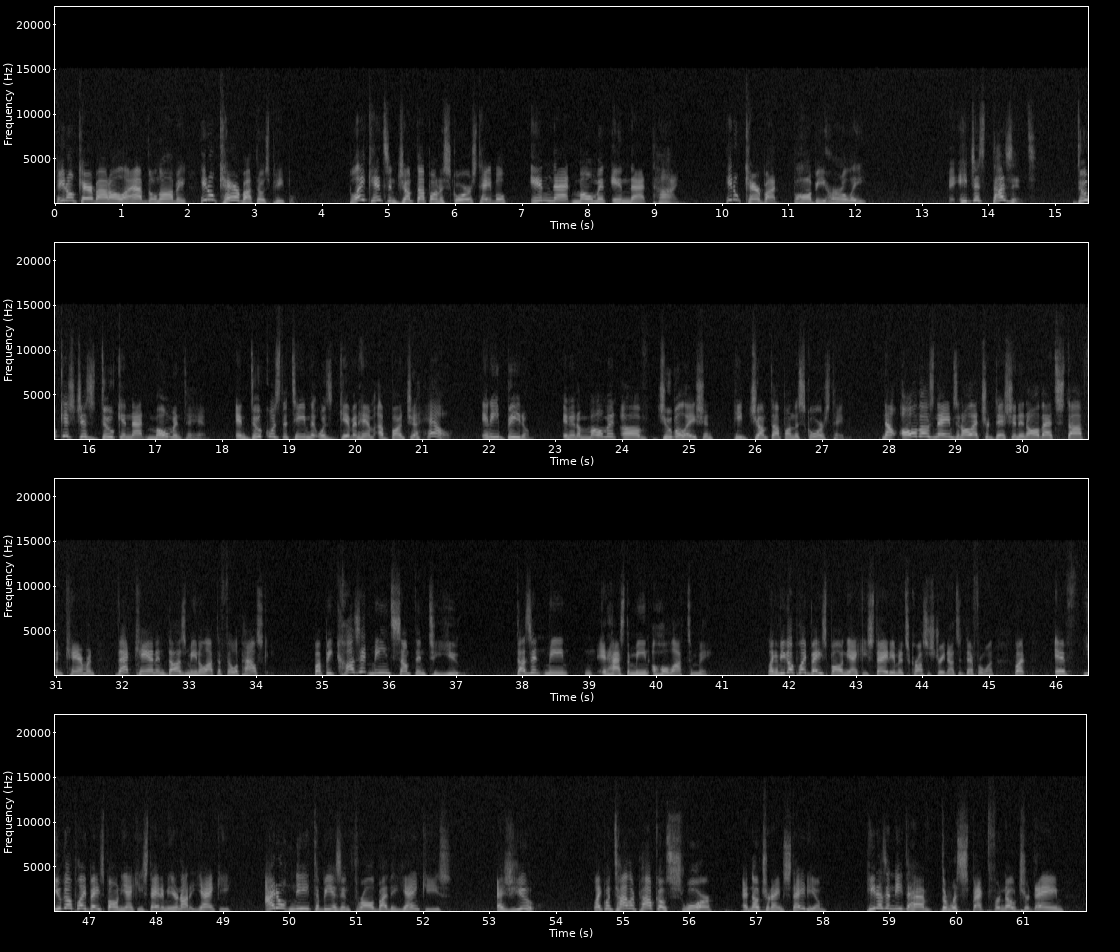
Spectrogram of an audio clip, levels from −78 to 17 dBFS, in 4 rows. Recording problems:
hiss; faint; throughout; 25 dB below the speech

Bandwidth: 15 kHz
